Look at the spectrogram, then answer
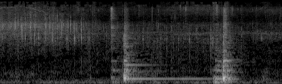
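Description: A steak fries in butter in a pan on a camp stove, a continuous soft sizzle broken by two sharp clanks of the pan or utensil, with no talking.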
